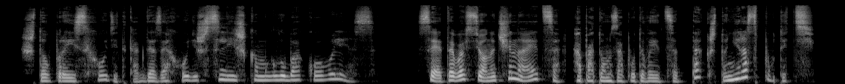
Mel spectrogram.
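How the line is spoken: Quiet remark. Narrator (Russian): тихо заметила Теа

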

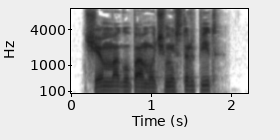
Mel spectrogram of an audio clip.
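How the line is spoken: Sharp question. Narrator (Russian): резко спросил

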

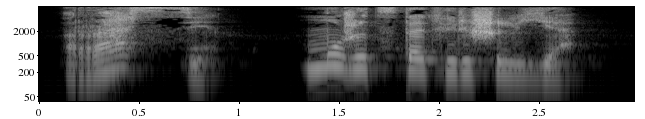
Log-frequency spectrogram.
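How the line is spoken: Familiar whisper in ear. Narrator (Russian): фамильярно шепнула на ухо принцессе

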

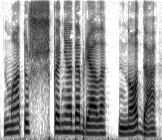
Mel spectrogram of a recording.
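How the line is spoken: Slightly prim young hiss. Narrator (Russian): слегка чопорно прошипел молодой коллега

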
